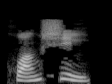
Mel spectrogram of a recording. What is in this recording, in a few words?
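"皇室", Mandarin Chinese; hsk; chinese-flashcards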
